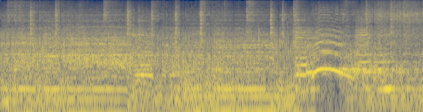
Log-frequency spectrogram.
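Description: Live rock band playing, with the drum kit's hits to the fore as the drummer is spotlighted. About three seconds in, a voice whoops up and back down over the band.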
